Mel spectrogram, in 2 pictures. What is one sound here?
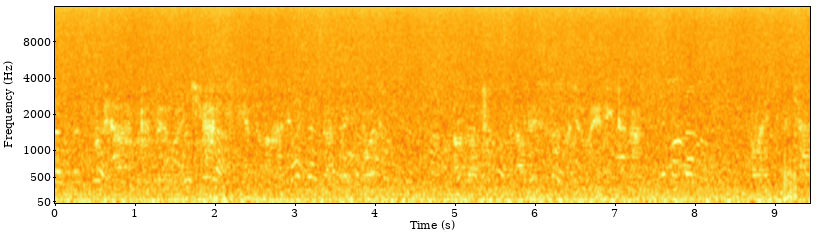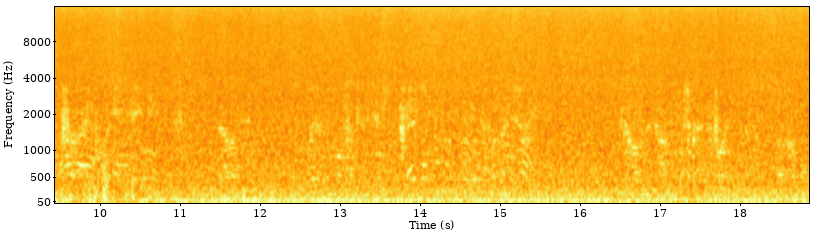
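Water splashes and churns beside a moving boat.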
